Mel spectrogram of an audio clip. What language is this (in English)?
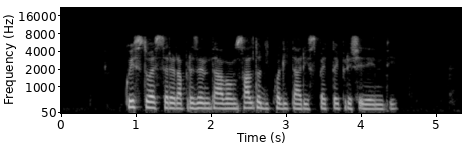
Italian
